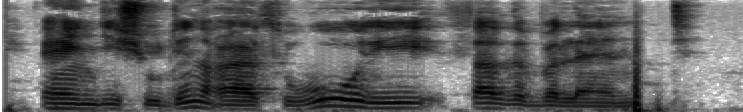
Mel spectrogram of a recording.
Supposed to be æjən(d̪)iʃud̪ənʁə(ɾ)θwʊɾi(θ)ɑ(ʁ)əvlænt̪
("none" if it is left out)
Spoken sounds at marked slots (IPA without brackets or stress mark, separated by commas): d̪, ɾ, θ, ð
